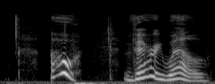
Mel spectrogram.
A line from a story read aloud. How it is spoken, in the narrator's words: exclaimed Miss Bates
